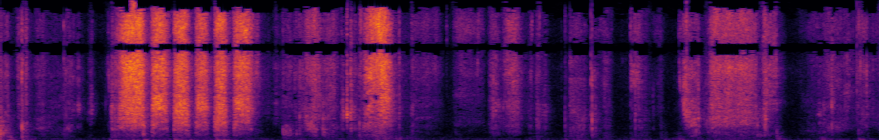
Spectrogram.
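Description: Embossed background paper being rubbed and sanded by hand in a crafting session, a close, loud scratchy friction in quick bursts of strokes with brief pauses between them.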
